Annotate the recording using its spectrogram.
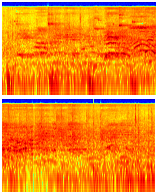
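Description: A basketball bounces on the floor as a player dribbles.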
